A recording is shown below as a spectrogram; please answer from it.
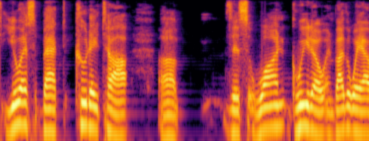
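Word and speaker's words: Guaidó: This Juan Guaido, and by the way, I was sent an email from somebody who says it is pronounced Guido, not Guido.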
